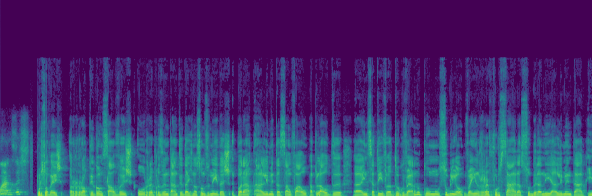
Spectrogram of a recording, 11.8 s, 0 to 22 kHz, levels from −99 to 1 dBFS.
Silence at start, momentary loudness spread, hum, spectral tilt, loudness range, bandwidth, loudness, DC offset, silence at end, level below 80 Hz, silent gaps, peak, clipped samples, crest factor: 0 s; 3 LU; none; -5.5 dB/octave; 1 LU; 12 kHz; -20 LUFS; under 0.1%; 0 s; -50 dBFS; none; -4 dBFS; under 0.1%; 16 dB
